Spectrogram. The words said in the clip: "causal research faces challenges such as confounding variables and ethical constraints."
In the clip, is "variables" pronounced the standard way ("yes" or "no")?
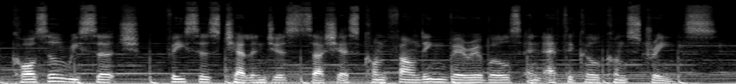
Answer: yes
